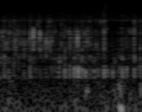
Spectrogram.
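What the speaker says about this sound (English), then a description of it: "We're going to pour it in here in batches." Homemade ketchup mixture is poured into a fine mesh strainer in a short, close, steady liquid pour with a soft splashing trickle.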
